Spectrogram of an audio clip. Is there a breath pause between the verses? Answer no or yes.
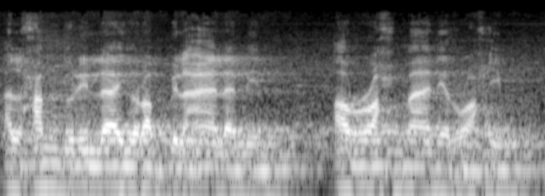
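yes. A breath pause separates the two verses. "Jadi Fatihah itu tujuh nafas"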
